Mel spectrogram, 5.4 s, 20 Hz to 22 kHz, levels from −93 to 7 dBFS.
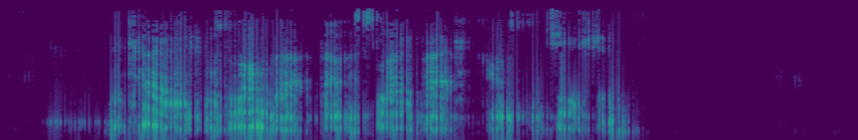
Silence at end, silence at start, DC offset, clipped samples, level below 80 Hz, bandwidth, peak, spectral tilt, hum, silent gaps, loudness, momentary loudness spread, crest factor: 1.55 s; 0.9 s; under 0.1%; under 0.1%; -66 dBFS; 16.5 kHz; -12 dBFS; -2.5 dB/octave; none; none; -36 LUFS; 12 LU; 26 dB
